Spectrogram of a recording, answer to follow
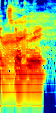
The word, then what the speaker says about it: Tenrai: bad stuff is Halo Infinite's first event, Fractures Tenray, or I think that's how you Tenrai, pronounce it. Yeah, Tenrai.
